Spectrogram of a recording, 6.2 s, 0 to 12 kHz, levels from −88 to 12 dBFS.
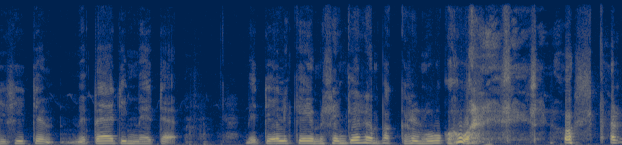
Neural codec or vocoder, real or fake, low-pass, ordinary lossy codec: none; real; none; none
